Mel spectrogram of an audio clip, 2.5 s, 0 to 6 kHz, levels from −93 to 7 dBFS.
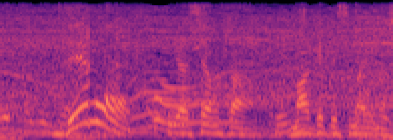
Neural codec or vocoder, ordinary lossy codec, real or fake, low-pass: none; none; real; 5.4 kHz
